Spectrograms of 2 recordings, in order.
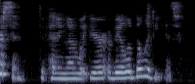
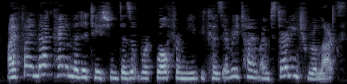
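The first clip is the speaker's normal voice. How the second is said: normal talking voice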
